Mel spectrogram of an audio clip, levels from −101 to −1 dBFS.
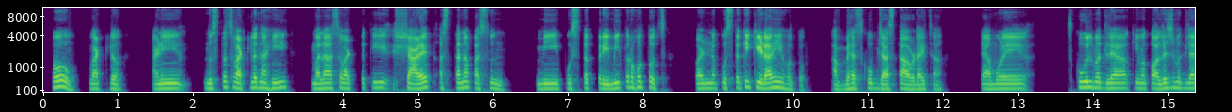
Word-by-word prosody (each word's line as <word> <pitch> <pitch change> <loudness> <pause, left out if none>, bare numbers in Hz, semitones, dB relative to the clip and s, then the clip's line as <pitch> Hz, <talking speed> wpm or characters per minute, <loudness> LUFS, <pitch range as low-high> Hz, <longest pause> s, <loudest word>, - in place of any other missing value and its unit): हो, 190 - +7 0.4
वाटलं 145 0 -1 0.5
आणि 145 +2 +2 0.5
नुसतंच 180 +5 -4
वाटलं 170 +1 +4
नाही. 165 +2 -1 0.4
मला 145 +2 +3
असं 155 +2 -2
वाटतं 155 0 -3
की 170 - -4 0.2
शाळेत 145 +5 +5
असतानापासून 160 -5 -2 0.5
मी 145 +1 0
पुस्तक 160 +1 -4
प्रेमी 150 +1 +3
तर 185 - 0
होतोच, 175 - -3 0.4
पण 150 +1 -1
पुस्तकी 170 +3 +1
किडाही 170 +1 +8
होतो. 130 -5 -10 0.4
अभ्यास 135 +4 -2
खूप 155 -2 -6
जास्त 130 -1 +1
आवडायचा. 130 -1 0 0.5
त्यामुळे 140 +1 +1 0.8
स्कूलमधल्या 170 -4 +1
किंवा 155 -1 -3
कॉलेजमधल्या 160 +2 0
155 Hz, 115 wpm, -23 LUFS, 145-165 Hz, 0.8 s, किडाही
